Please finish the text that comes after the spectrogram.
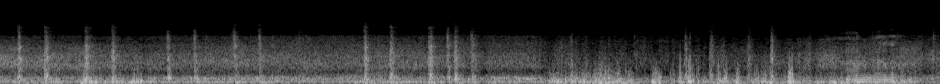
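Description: A small 0-4-0 tank locomotive hauling five carriages on a heritage railway in push-pull working. It gives a continuous rumbling run with sharp regular beats and clanks, and steady wind noise runs underneath.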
